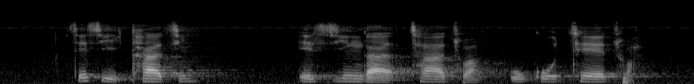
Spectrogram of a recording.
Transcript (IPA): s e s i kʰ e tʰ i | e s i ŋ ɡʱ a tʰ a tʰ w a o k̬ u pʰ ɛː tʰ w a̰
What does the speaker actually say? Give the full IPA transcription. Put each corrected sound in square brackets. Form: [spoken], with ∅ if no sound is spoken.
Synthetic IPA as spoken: s e s i kʰ [a] tʰ i | e s i ŋ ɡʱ a tʰ a tʰ w a [u] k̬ u [tʰ] ɛː tʰ w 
